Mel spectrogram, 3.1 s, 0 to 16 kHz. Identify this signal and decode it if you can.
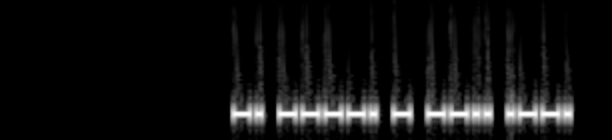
Morse code, heard as a keyed tone, about 43 wpm, 700 Hz. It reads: N9TZP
